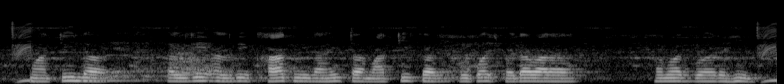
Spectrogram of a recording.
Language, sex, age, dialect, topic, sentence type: Chhattisgarhi, male, 25-30, Northern/Bhandar, agriculture, statement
